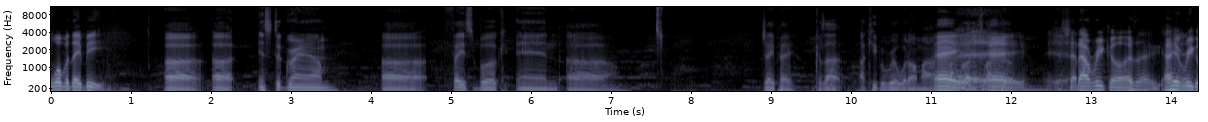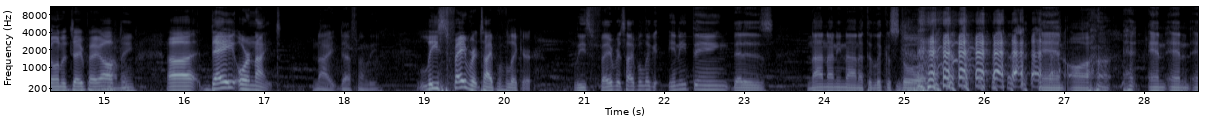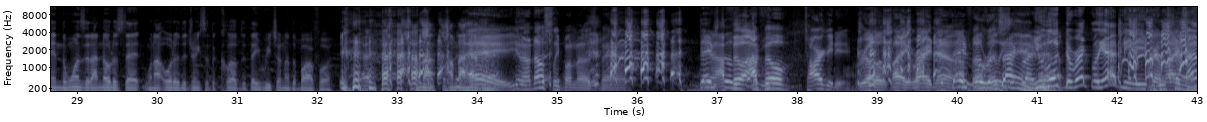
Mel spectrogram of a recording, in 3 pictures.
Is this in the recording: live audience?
yes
